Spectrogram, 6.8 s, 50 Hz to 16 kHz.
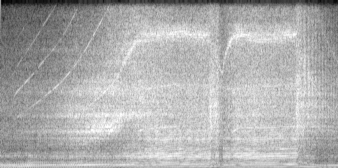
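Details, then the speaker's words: Turbo Mazda Miata, built 1.6L with a new head gasket, new clutch and flywheel, and a custom unequal-length turbo manifold giving a Subaru-like sound, about 14–15 psi boost. A strong note climbs through the revs with a rising whistle, a gear change, then more pull: a healthy turbo engine under acceleration. "Well, there we have it. The world's weirdest sounding Turbo Miata. Coolest sounding Turbo Miata."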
